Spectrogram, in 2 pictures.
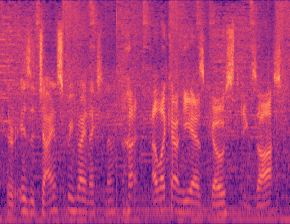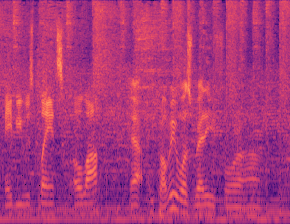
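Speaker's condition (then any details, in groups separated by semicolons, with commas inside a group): No condition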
